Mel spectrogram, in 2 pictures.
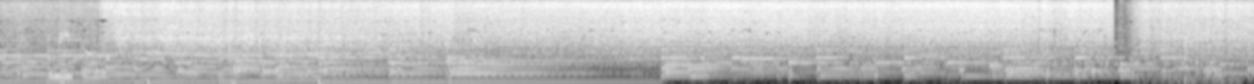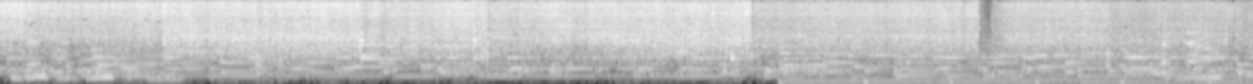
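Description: Chopped onion, garlic, tomato and chicken sizzling steadily as they sauté in hot oil in a pot, stirred with a wooden spoon. Background music plays underneath, and there are two sharp clicks at edits, one about midway and one near the end.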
